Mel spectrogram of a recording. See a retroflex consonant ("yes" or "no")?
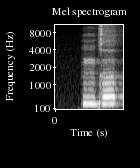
no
